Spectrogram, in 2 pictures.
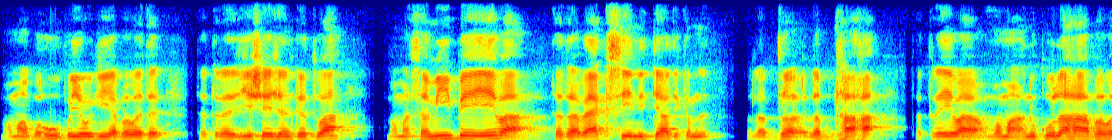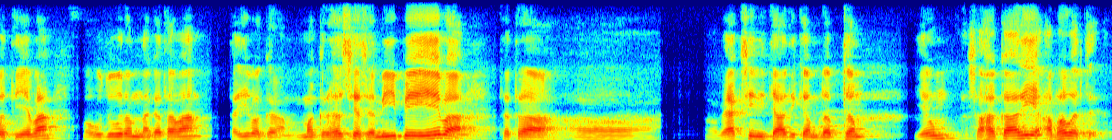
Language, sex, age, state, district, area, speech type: Sanskrit, male, 60+, Karnataka, Shimoga, rural, spontaneous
